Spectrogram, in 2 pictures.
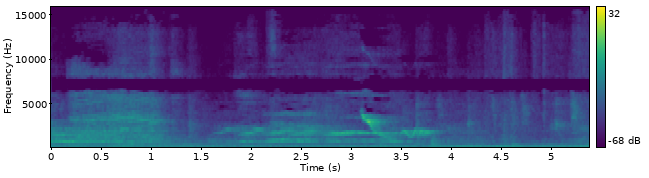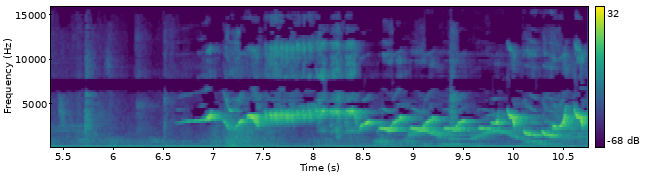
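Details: Captive male long-tailed white-rumped shama. After several seconds of background hiss and faint notes, a loud burst of rich, warbling song begins, with quick slurred whistles and twisting phrases.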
